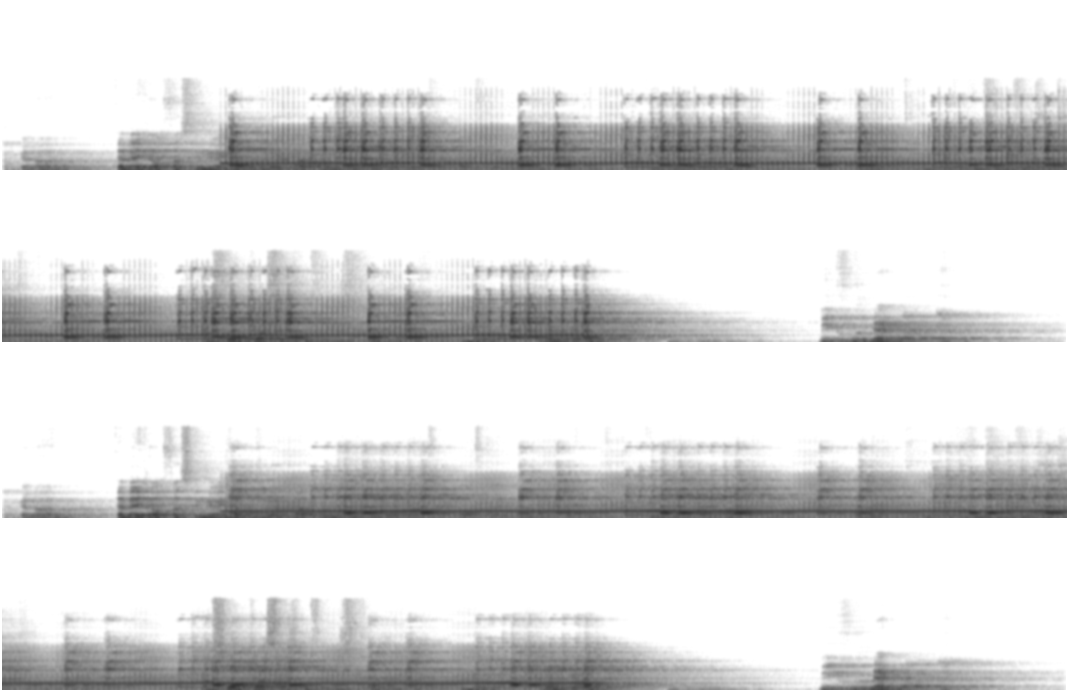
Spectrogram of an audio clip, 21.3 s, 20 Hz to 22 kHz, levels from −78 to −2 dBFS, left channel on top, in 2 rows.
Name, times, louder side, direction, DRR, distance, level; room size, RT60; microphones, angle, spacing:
voice 1, 0.2-0.6 1.1-5.3 5.6-6.1 6.5-7.6 8.5-8.9 12.6-14.5 15.2-15.6 16.0-16.7 19.4-19.5, right 1 dB, 20° right, -2 dB, 1.5 m, -28 dB
sound 1, 2.2-16.6, left 2 dB, 70° left, 0.9 m, -21 dB
voice 2, 5.1-5.6 7.3-7.9 9.0-11.8 14.3-15.0 17.3-17.8 18.8-20.1, equal, 45° left, -8 dB, 3.0 m, -36 dB
20.0 x 13.5 x 3.1 m, 2.6 s
head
